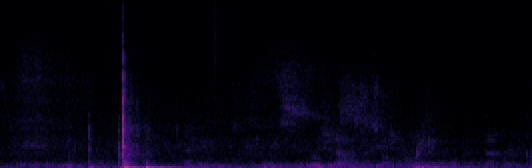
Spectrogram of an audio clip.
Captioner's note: background chatter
